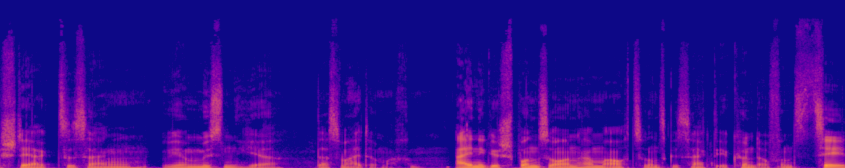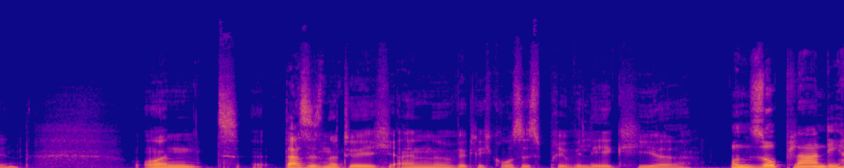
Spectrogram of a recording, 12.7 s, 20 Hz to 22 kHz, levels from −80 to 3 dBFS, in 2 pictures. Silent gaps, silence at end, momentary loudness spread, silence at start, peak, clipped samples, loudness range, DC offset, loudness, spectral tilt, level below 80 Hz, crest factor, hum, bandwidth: none; 0 s; 15 LU; 0 s; -4 dBFS; under 0.1%; 4 LU; under 0.1%; -28 LUFS; -5.5 dB/octave; -46 dBFS; 22 dB; none; 18.5 kHz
